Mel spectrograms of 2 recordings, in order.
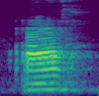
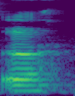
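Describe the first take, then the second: First: The vowel is said as a full vowel. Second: The vowel is reduced to a schwa.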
